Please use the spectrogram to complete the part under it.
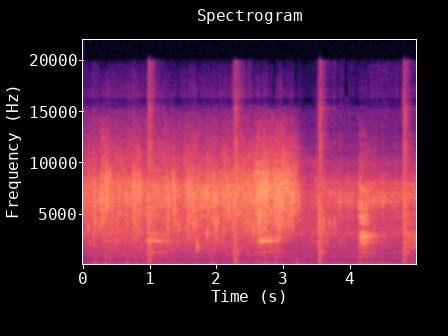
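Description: Cold tap water runs steadily into a sink while sweet potatoes are washed under it, with repeated soft clunks and splashes of the tubers being handled, close and alone without talk.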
